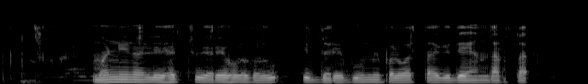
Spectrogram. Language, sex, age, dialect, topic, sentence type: Kannada, male, 18-24, Mysore Kannada, agriculture, statement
